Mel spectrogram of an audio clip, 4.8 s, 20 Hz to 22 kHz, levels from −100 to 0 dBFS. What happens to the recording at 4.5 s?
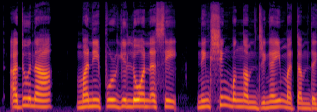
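Nothing goes wrong at 4.5 s; the speech runs on intact through that point with no audible fault.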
